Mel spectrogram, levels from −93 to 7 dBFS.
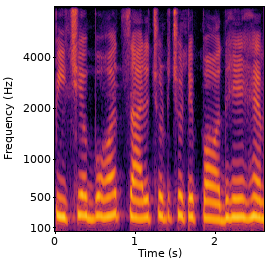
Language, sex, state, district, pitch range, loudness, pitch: Hindi, female, Jharkhand, Ranchi, 230-255 Hz, -13 LUFS, 245 Hz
